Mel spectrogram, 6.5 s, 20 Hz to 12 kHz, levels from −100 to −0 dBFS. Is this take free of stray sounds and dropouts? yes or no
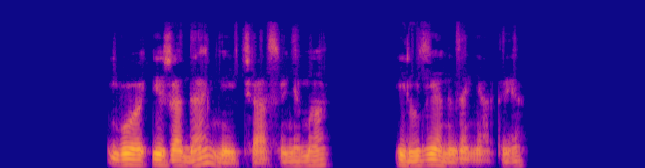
yes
